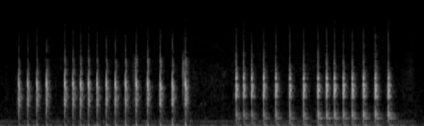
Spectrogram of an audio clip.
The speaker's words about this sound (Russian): Слышите? Отвечает. Слышу! И что это значит? Это моя дятлиха мне стучит. Пора, мол, нам с тобой своим гнездом обзаводиться.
